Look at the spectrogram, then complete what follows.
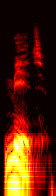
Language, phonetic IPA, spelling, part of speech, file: Russian, [mʲetʲ], медь, noun, Ru-медь.ogg
- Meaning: copper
